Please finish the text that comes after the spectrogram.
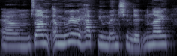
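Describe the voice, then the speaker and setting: A Swedish woman whose first language is Swedish, talking about her songwriting in a relaxed interview. Her voice sits on the higher side, and she speaks animatedly and laughs easily. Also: fast. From Sweden. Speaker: band singer and lyricist. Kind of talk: casual interview chat.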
